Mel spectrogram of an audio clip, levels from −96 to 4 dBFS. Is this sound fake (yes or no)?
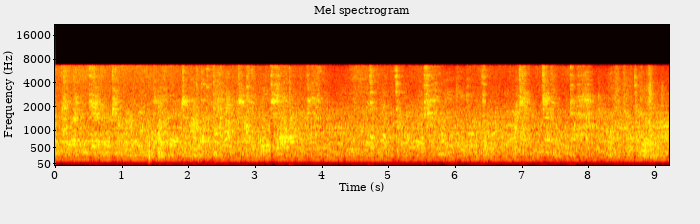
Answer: no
